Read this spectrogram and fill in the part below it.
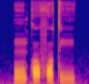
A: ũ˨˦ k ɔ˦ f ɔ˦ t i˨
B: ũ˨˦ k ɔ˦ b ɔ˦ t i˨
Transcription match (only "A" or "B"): A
